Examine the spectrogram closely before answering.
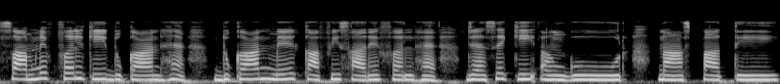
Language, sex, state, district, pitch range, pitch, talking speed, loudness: Hindi, female, Goa, North and South Goa, 210-240 Hz, 215 Hz, 125 wpm, -15 LUFS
